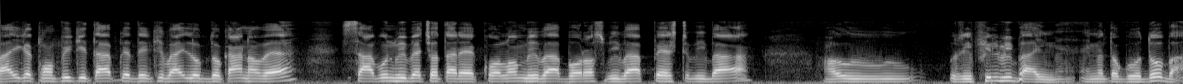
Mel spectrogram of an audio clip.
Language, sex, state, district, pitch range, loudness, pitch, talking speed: Bhojpuri, male, Bihar, Gopalganj, 125-145 Hz, -15 LUFS, 135 Hz, 150 wpm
